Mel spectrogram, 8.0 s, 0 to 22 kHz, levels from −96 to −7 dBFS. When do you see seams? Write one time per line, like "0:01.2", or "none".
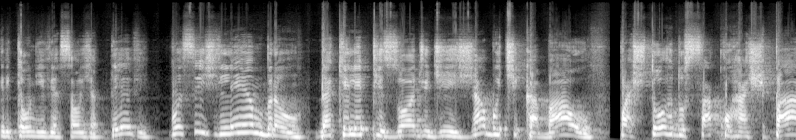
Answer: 0:01.5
